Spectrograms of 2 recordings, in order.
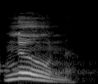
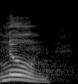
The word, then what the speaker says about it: Nun: The Arabic letter is called Nun. That's how you pronounce it, Nun.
